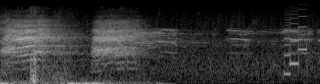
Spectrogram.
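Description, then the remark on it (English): A Steller's jay calls, two harsh, raspy screeches followed by thin whistled notes and a brief chirp, apparently mimicking another sound, with no talking. “Steller Jays are excellent mimics.”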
